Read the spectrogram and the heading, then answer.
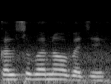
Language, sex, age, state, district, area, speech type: Urdu, female, 18-30, Bihar, Gaya, urban, spontaneous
